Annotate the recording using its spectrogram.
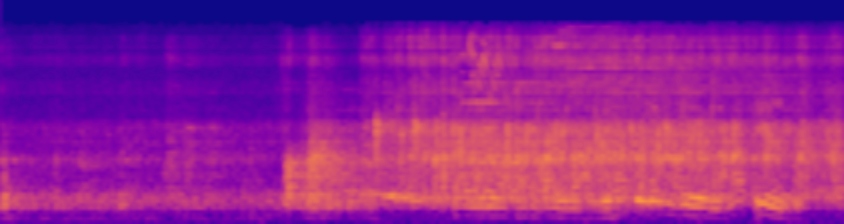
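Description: A bowling ball crashing into the pins about two seconds in, followed at once by a crowd cheering and applauding, heard through a television's speaker.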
